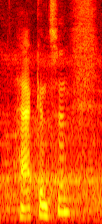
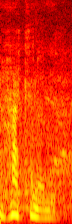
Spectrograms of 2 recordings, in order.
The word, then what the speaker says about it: Häkkinen: is that mica mica hakonsen actually that's a misprint it's Mika häkkinen there's no s David Coulthard okay reckonin right yeah right gonna give me Ricky wrecking it Randall Alonso Lewis Hamilton Mika häkkinen yeah David Coulthard yeah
